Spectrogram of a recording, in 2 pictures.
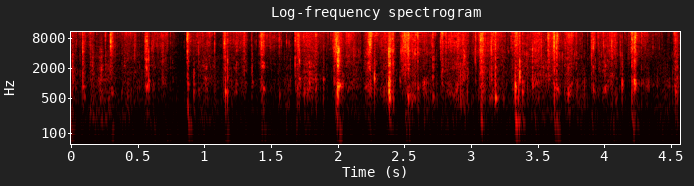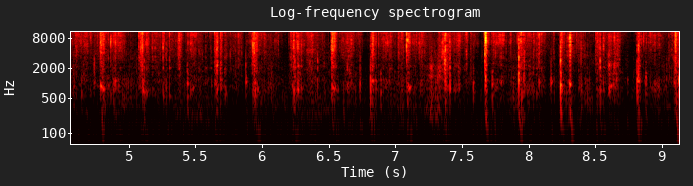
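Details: Hooves of a trotting horse ring out in a loud, dense series of sharp clip-clop strikes, rapid and slightly uneven, sustained throughout with a few brief pauses.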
